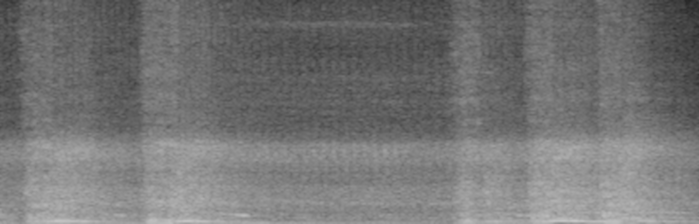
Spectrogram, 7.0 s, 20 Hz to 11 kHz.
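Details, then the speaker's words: Vintage BMW 2002, carbureted, after fixing a misfire: clean, crisp rev blips from slightly high idle, no misfire or stumble, no longer lagging as before; running healthy. "Dude, that's perfect. It's a bit high, but that's really good. Oh, that's a good sign. That's a good sign. It's not lagging as much. No, it's not lagging at all like it did before."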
